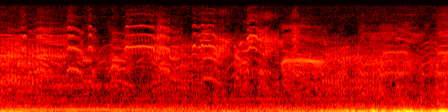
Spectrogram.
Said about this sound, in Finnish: Ja koko aamu on tässä paistateltu ihanassa lämpimässä säässä ja kuunneltu tässä vieressä olevan luodon lintujen mekastusta, oikeita konserttia. Kuuntelepas.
